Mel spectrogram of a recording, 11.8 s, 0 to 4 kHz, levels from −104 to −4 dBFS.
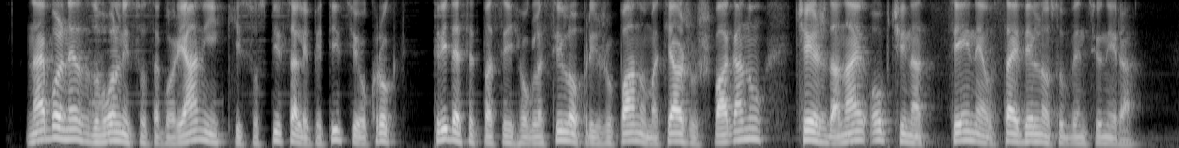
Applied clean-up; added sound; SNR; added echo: neural mask model DeepFilterNet 3.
